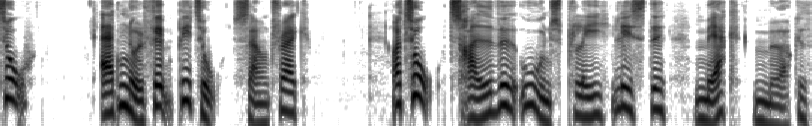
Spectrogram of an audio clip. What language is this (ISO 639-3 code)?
dan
